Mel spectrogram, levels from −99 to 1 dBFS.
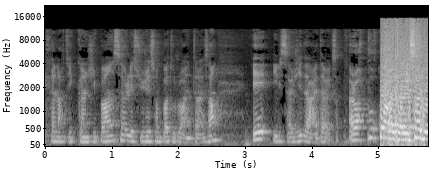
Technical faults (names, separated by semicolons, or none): float read as integer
